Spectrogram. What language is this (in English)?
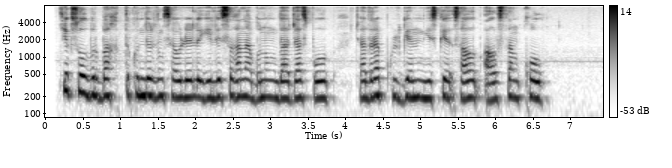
Kazakh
